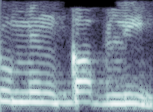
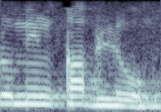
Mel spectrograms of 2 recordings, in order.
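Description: First: The word ends in a short i vowel. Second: The word ends in a short u vowel. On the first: Something specific is meant to follow it. "لو أنني كأنني سأكمل الكلام سأقول من قبل" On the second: A specific thing is meant but not spoken. "فأبني هنا على الضم"

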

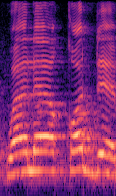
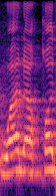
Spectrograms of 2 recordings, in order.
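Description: First: The d is held long like a doubled consonant. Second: The d is closed and released quickly. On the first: The speaker calls it wrong. "كان بعض الناس تقرا كده" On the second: The speaker calls it right. "تقفلي المخرج وتفتحيه بسرعه"

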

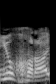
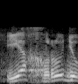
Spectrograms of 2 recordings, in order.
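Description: First: The word begins with a 'u' vowel. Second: The word begins with an 'a' vowel. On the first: The person will be brought out. "Kalau dibaca dengan dhammah yukhraj" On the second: The person will come out by themselves. "Kalau dibacanya fathah"

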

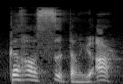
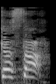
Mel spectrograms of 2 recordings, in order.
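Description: First: Every syllable is pronounced clearly. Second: Most syllables are swallowed into two sounds. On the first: "他说的是" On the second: "吃字最严重的"

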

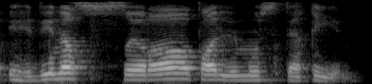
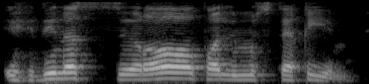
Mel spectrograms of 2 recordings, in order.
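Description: Both takes have the same delivery.

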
